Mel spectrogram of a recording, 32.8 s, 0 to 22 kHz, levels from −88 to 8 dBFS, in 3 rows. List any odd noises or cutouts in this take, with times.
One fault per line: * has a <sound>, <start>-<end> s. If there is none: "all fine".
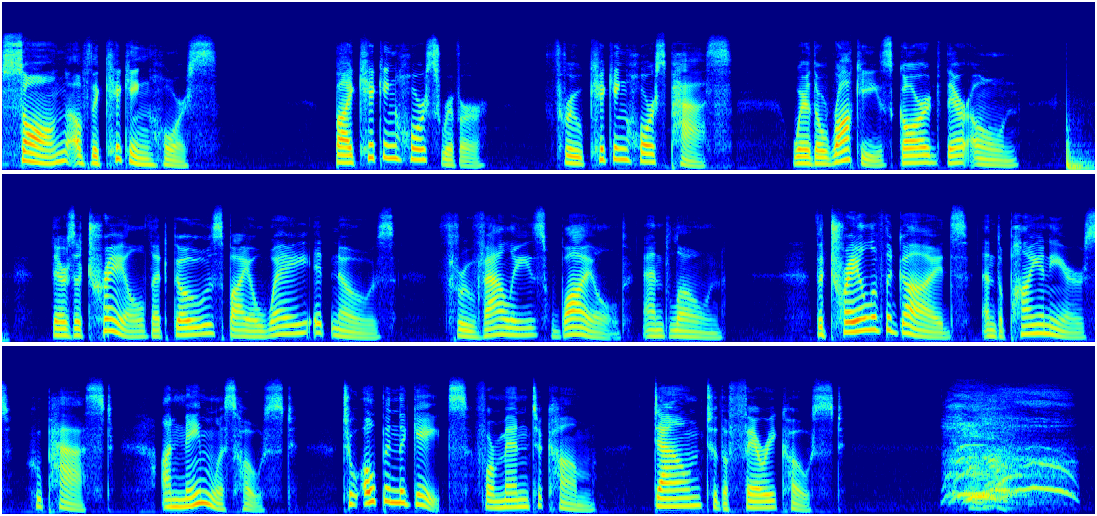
* has a thud, 10.6-11.0 s
* has a breath, 31.2-32.6 s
